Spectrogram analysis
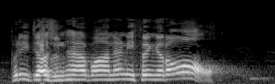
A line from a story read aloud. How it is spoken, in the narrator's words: some child cried out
